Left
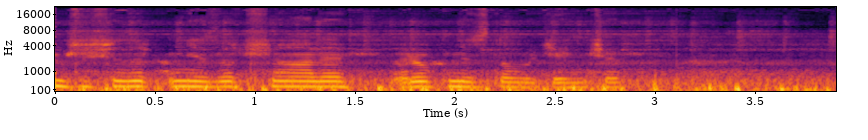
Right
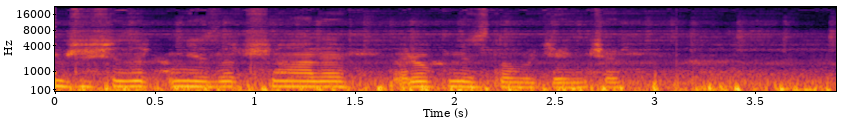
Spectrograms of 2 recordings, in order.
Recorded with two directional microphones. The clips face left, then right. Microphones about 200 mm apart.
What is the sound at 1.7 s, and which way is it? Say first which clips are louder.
Speech: left 1 dB; 45° left (ahead or behind).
